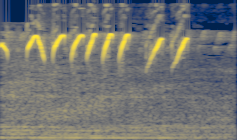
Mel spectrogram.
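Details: White-eye singing in the morning after its bath, a run of eight high, clear notes that swoop downward, each sharply separated, delivered quickly over about two seconds against a quiet background.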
